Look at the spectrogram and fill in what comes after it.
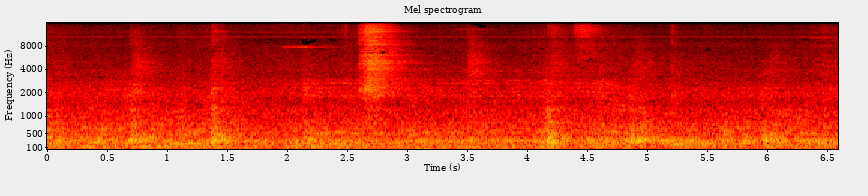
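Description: Ratnachal Superfast Express running through a station, heard from on board: a steady rumble of wheels on rail with occasional knocks over joints and points, and a brief high-pitched burst about two and a half seconds in.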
